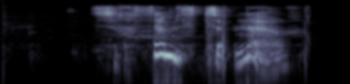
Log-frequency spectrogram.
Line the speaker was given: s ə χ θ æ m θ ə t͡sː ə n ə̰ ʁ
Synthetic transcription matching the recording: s ə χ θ æ m θ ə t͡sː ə n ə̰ ʁ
